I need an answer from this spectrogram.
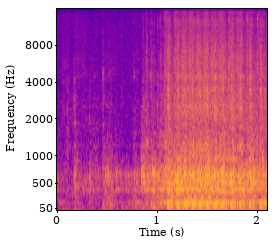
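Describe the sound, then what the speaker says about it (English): A sewing machine stitches through three layers of kraft-tex, starting with a few slow hesitant stitches, then running into a fast, steady, loud mechanical chatter at close range. "I'm actually sewing through 3 layers of the Craftex."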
